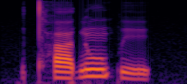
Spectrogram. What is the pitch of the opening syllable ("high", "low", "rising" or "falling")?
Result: low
